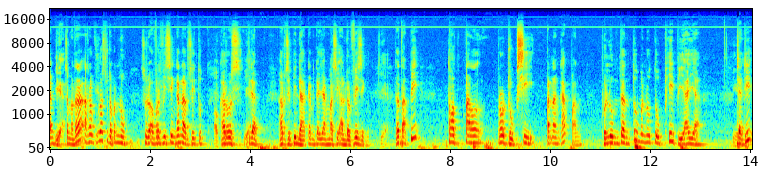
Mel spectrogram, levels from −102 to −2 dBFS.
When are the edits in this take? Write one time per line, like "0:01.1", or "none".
none

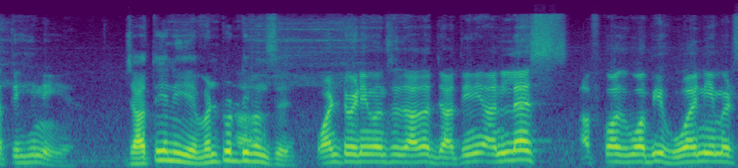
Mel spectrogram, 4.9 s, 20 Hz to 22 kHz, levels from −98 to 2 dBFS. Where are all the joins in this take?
none

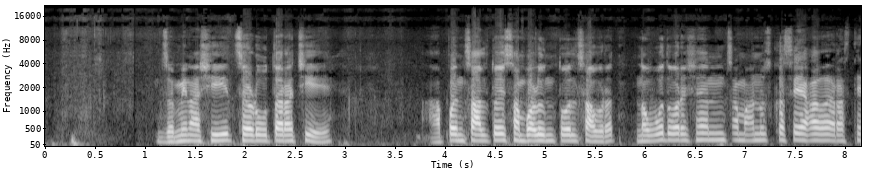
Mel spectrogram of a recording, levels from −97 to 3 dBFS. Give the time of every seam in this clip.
0:01.0
0:06.9

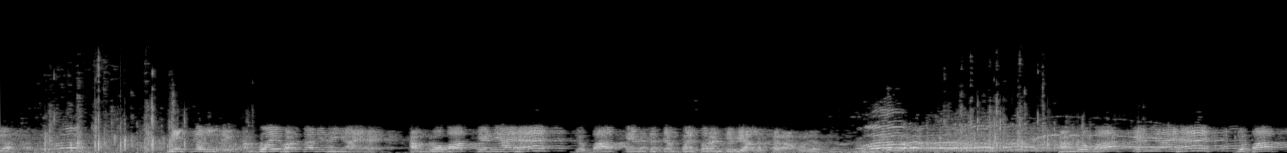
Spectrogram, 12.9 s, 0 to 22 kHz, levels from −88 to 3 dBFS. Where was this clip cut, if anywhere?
0:02.5

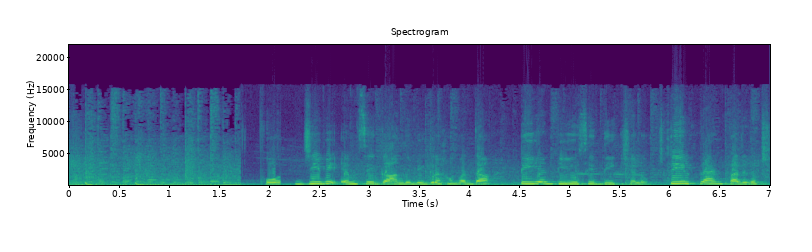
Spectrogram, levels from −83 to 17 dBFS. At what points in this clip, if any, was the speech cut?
0:01.7

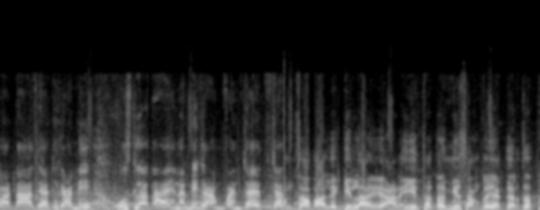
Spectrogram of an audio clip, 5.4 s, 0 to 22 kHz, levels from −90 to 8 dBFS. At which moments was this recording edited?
0:02.9

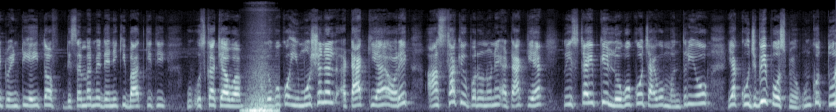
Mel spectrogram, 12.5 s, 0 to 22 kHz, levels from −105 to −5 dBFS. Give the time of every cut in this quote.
0:03.8

